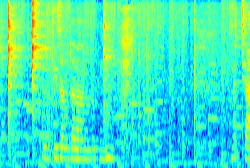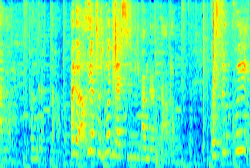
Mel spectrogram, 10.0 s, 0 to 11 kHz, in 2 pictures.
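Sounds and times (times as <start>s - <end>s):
fork stirring thick mixture: 0.0s - 5.1s
faint music: 0.0s - 10.0s.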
